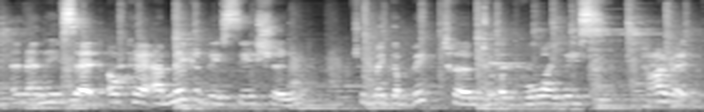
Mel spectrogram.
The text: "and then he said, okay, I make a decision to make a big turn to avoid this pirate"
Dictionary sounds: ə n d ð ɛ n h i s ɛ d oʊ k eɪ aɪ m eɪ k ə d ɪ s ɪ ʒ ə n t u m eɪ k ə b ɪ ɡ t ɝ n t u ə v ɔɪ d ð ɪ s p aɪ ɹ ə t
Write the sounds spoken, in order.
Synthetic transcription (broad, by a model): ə n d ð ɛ n h i s ɛ d oʊ k eɪ aɪ m eɪ k ə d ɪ s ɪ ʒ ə n t u m eɪ k ə b ɪ ɡ t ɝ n t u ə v ɔɪ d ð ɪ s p aɪ ɹ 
